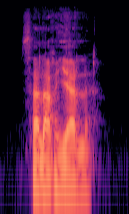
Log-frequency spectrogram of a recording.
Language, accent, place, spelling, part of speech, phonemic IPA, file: French, France, Lyon, salarial, adjective, /sa.la.ʁjal/, LL-Q150 (fra)-salarial.wav
- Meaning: salary, wages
